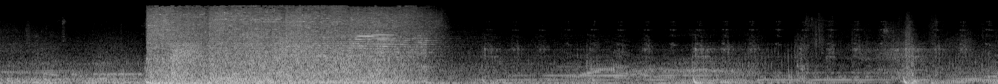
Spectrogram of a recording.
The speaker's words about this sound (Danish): Og jeg vil gerne lige spille en lille bid af traileren, så vi kan komme i stemning. Også bare lige, så vi ved, hvad det er for en type af film, vi har med at gøre. Og vi tager lidt af traileren, den kommer her.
